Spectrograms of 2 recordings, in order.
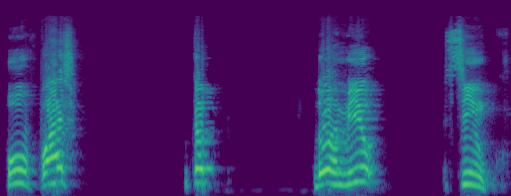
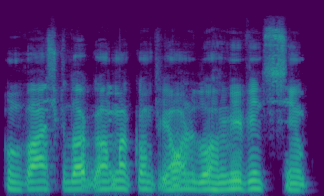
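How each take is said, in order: First: Words cut off like a breaking call; choppy, syllables missing. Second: Quieter, lower, smeared words like late-arriving audio; garbled delayed call. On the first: Teacher imitating a voice call that loses syllables, choppy and broken. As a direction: drop syllables as if the connection fails. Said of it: "se eu falar assim". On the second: Teacher showing how horrible late-arriving syllables would sound, quieter and smeared. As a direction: mumble it like syllables arriving out of order. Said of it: "horrível seria se eu falasse assim". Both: Shown as a demonstration.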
